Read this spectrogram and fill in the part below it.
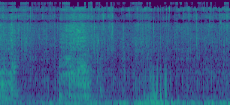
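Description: Chicken biryani being stirred in a pot, a close scraping and shuffling with a sizzling hiss and a brief liquid pour-like swell midway, steady and fairly quiet throughout.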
